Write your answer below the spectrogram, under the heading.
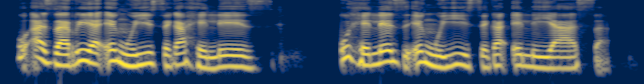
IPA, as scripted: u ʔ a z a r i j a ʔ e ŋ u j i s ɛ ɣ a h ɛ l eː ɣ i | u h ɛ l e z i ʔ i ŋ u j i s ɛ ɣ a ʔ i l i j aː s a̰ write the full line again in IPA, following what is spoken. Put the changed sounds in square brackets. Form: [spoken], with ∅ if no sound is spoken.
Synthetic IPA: u ʔ a z a r i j a ʔ e ŋ u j i s ɛ ɣ a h ɛ l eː [z] i | u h ɛ l e z i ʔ [e] ŋ u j i s ɛ ɣ a ʔ [e] l i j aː s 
